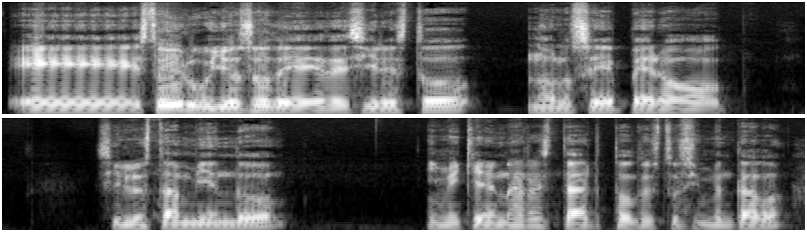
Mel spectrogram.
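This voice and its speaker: A young man, telling stories from his past jobs in an animated, chatty way. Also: mid-range voice, moderate pace, smooth, dry recording, studio quality. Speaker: vlogger. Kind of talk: casual storytime gossip.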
